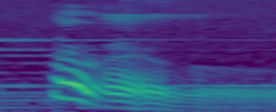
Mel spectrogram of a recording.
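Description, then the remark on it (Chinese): A dog, Pluto, lets out a short, wavering whimpering howl that rises and falls in pitch, tapering off into a soft, quieter whine with no talking over it. “你知道，你还是我最好的狗，对吧？”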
